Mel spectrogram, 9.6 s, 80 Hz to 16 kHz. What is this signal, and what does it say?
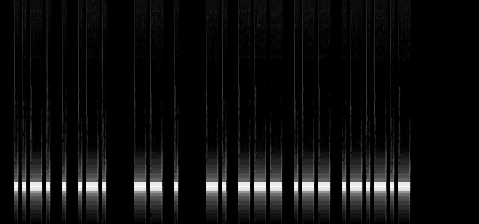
Morse code, heard as a keyed tone, about 16 wpm, 700 Hz. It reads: FER ME NOW.
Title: Sentences from Top 200 Words and Abbreviations 15wpm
